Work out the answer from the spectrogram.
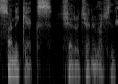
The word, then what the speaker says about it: Sonic X Shadow Generations: guys' thoughts on on the the game so Sonic X Shadow generations not cross not it's Sonic X Shadow generations that's how to properly pronounce it AR's like what the hell have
